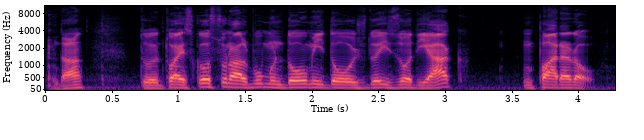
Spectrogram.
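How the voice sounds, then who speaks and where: A man's voice: mid-range voice, fairly even intonation, no room sound. A man from Romania giving a blunt, scolding opinion monologue about a band, full of filler words. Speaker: music commentator.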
